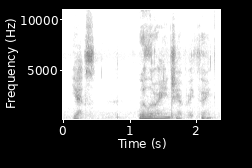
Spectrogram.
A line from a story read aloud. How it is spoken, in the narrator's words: Pavla whispered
